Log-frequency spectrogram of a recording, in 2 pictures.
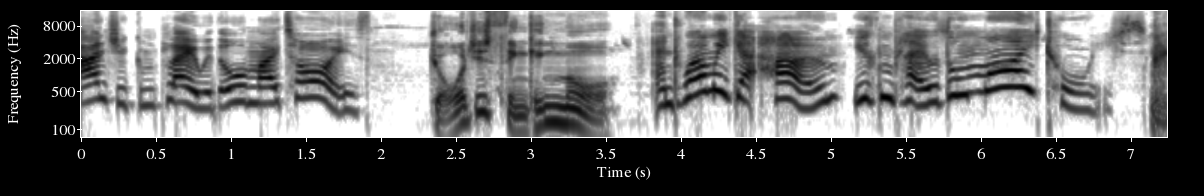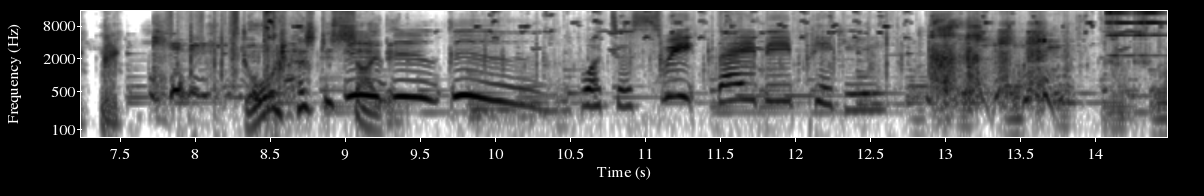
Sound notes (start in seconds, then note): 7.4 snorts and giggles; 13.5 giggles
